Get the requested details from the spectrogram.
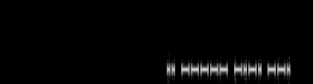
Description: Morse code, heard as a keyed tone, about 50 wpm, 700 Hz. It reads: I0CG
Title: DXCC-100 Call Signs - 4 Characters - Repeated 2x - 50wpm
